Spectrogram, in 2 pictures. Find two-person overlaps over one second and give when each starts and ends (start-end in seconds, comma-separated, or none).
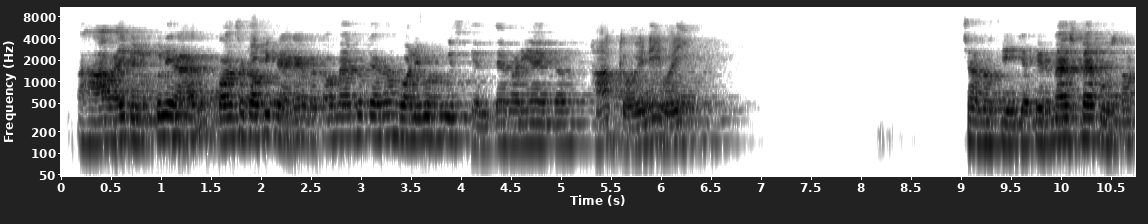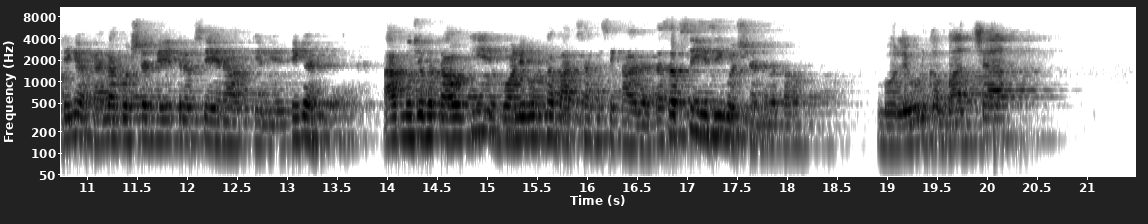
none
